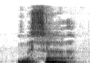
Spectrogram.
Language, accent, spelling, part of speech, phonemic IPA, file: English, Southern England, masseur, noun, /məˈsɜː/, LL-Q1860 (eng)-masseur.wav
- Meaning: 1. A person (especially male) who performs massage 2. An instrument used in the performance of massage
